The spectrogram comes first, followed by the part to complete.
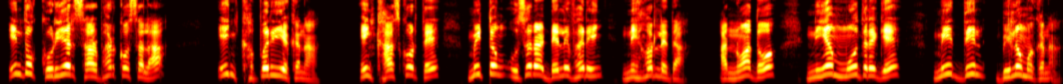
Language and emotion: Santali, angry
